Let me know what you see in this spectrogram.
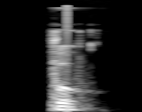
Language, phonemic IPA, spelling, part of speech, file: French, /po/, Pau, proper noun, LL-Q150 (fra)-Pau.wav
- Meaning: Pau (a city in France)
